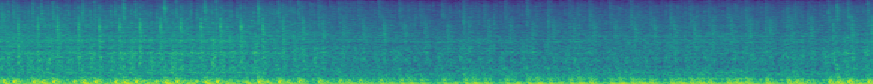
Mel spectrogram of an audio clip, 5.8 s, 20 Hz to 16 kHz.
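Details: 2020 Harley-Davidson Iron 1200 V-twin, 6,000 km: loping, uneven idle with a persistent extra clatter that keeps going even after warm-up, owner worried; abnormal engine noise, cause unclear.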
